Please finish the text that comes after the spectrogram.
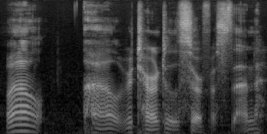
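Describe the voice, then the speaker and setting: A man hosting a video game roleplay in a low, creaky voice. He talks very slowly and haltingly in a casual, dry way, with his pitch moving up and down a great deal. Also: big pitch swings, fairly bright tone. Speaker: gaming channel host. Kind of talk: casual roleplay let's play commentary.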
